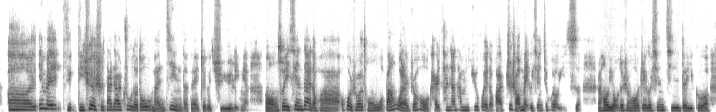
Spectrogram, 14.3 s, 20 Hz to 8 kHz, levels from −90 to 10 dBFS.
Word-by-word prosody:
呃， 220 -1 +3
因 300 +3 0
为 275 -1 +4 0.2
的 195 - -2
的 195 0 +2
确 255 +3 +5
是 205 -3 -1
大 225 -1 -1
家 215 0 +2
住 220 +1 -3
得 185 - +3
都 210 +2 +2
蛮 150 -3 -2
近 220 - -1
的， - - -6
在 145 -1 -3
这 160 - -2
个 145 - -2
区 300 - -5
域 295 0 +3
里 355 +3 -6
面， - - -10 0.3
嗯， 155 -1 +2
所 195 +7 0
以 205 - +5
现 225 +2 +1
在 245 -4 +2
的 165 -1 +2
话， 165 -3 -2
或 190 +6 +1
者 - - +3
说 205 +1 +2
从 175 +1 -2
我 175 - 0
搬 200 +3 +3
过 260 - +3
来 155 0 +1
之 195 +5 -1
后， 220 -5 -2
我 150 - -1
开 185 +5 -5
始 175 - -3
参 200 +3 -7
加 195 0 -2
他 200 0 -9
们 190 -1 -3
聚 215 +3 -5
会 200 -3 -3
的 - - -4
话， 155 -1 0
至 265 - -5
少 155 -9 +2
每 200 -1 +1
个 165 - -3
星 180 +2 -7
期 200 - -9
会 200 0 -9
有 - - -3
1 - - -14
次。 - - -8 0.3
然 165 - -2
后 190 0 +7
有 175 -2 +5
的 175 0 +2
时 180 - -3
候 170 -1 +1
这 175 0 0
个 175 +1 +2
星 185 +1 -2
期 180 -2 +1
的 170 -1 +1
一 155 - +3
个， 165 0 -1
190 Hz, 300 characters per minute, -21 LUFS, 170-215 Hz, 0.3 s, 后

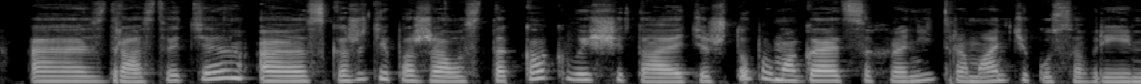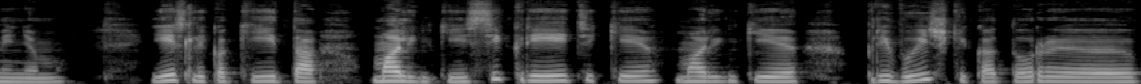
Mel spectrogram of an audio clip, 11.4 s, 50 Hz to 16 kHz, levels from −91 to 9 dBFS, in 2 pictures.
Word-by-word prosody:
А, 200 0 +2
здравствуйте. 215 - -1
А 205 0 +4
скажите, 265 +8 -2
пожалуйста, 205 -3 +1
как 300 +9 -3
вы 255 -2 0
считаете, 180 -6 0
что - - -2
помогает 220 -7 +3
сохранить 205 +4 -4
романтику 200 +1 -3
со 185 0 -6
временем? 170 -2 -5 0.4
Есть 220 +3 +4
ли 200 - -1
какие-то 185 -1 0 0.2
маленькие 185 -4 +4
секретики, 215 -3 +1
маленькие 190 -1 0 0.3
привычки, 215 +3 +1
которые 180 0 -1
200 Hz, 115 wpm, -29 LUFS, 185-215 Hz, 0.4 s, А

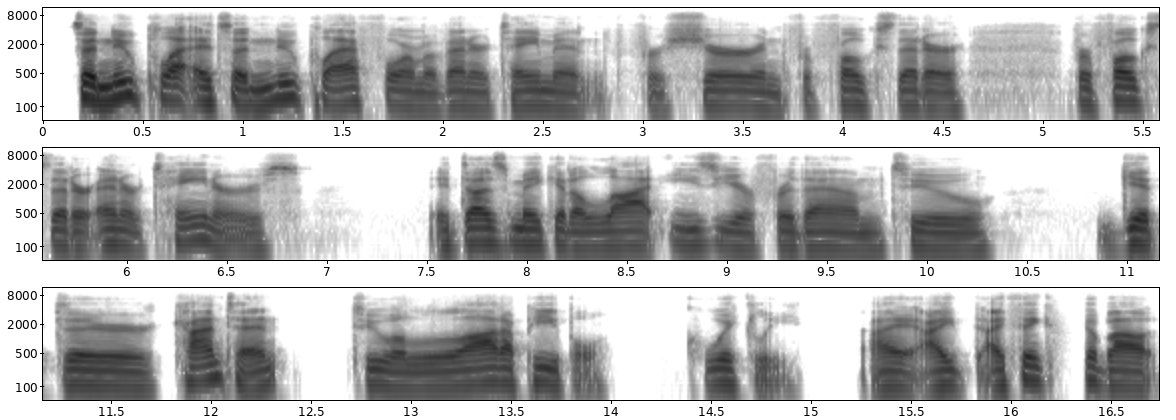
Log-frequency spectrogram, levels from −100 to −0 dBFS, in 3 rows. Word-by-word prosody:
It's - - -5
a 150 - +11
new 155 +7 +6
pla 145 -2 +2
it's 125 -1 +1
a - - +5
new 145 +7 +1
platform 115 -4 -1
of 95 - -7
entertainment 105 -1 -3
for - - -11
sure, 110 -1 -2
and 95 -3 -6
for 100 - -13
folks 115 +2 -4
that 110 -1 -2
are 95 -2 -2 0.5
for - - -2
folks 130 -2 +1
that 115 -2 0
are 105 - -1
entertainers, 115 -3 -3 0.6
it 110 -3 -8
does 125 -1 +3
make 115 -2 0
it 110 - 0
a - - +3
lot 105 +1 +2
easier 115 -4 -5
for 100 +2 -4
them 95 -2 -2
to 100 -2 -3 0.6
get 120 +1 +1
their 110 -4 +2
content 130 -6 +2 0.4
to 115 -3 -1
a - - +3
lotta 110 +5 +4
people 120 -2 -5 0.4
quickly. 120 -1 -5 0.4
I 105 +1 +1 0.3
I 110 - -4
I 110 - +3
think 135 +1 0
about, 110 -6 +3
110 Hz, 160 wpm, -26 LUFS, 105-120 Hz, 0.6 s, a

